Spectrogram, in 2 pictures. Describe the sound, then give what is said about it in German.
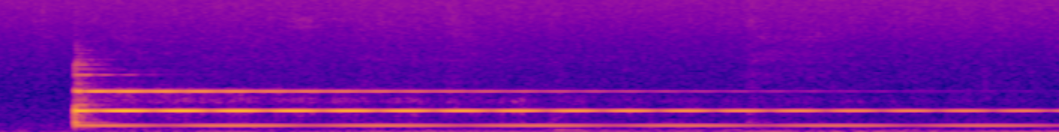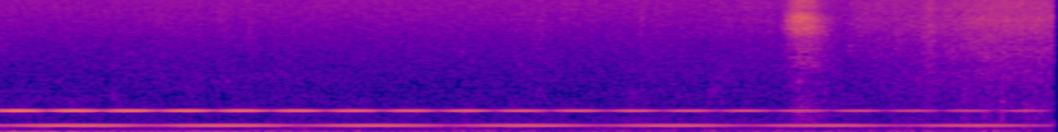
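A single bell is struck once, then rings on with a low, steady hum and a clear higher overtone, pulsing gently as it slowly fades over many seconds. No one speaks. “Vielleicht hören wir an der Stelle eine Glocke.”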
